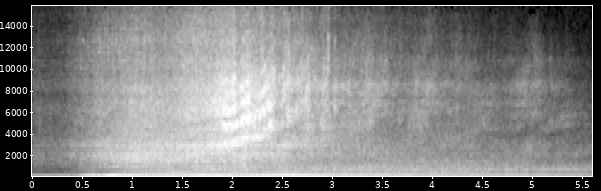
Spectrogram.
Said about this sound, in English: He gets into his lorry and drives away.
